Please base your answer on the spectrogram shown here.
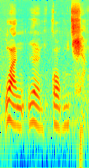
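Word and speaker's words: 万仞宫墙: 么念，他说那个叫万仞宫墙。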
